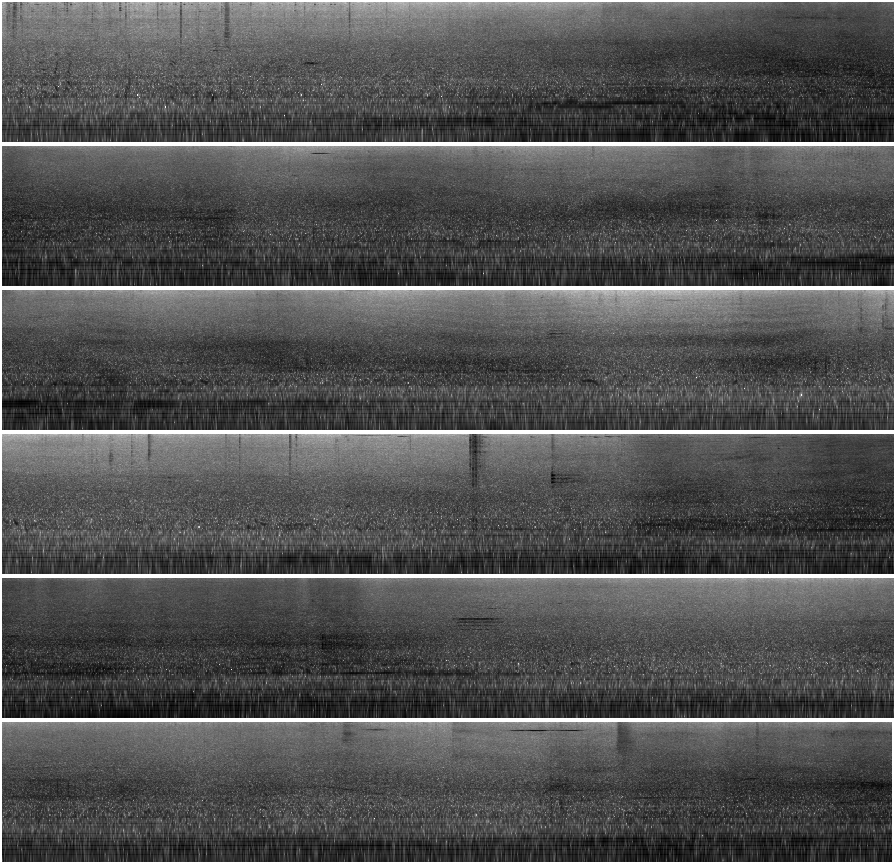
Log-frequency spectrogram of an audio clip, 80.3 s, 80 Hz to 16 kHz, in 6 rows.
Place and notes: In the corner of the street, Followed a blind, The visually impaired person is practicing walking on city streets, Zoom H6 Ms + SENNHEISER ME67
Taipei City, Taiwan, 21 January 2014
